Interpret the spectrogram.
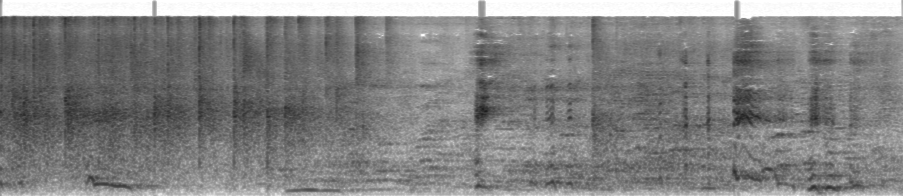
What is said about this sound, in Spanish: ¡Bien! Un aplauso para Fanny.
